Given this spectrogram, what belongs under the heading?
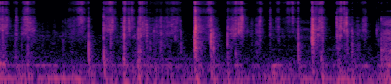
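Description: Oracle cards being shuffled and drawn during a love-focused card reading, a quiet run of riffling and flicking card bursts with soft slaps, close and fairly faint, no talking.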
